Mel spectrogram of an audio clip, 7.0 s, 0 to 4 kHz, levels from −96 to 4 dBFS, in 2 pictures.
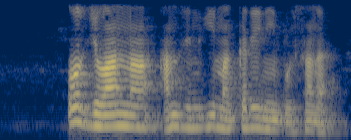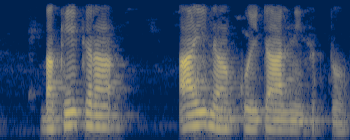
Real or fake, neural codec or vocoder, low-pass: real; none; 3.6 kHz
